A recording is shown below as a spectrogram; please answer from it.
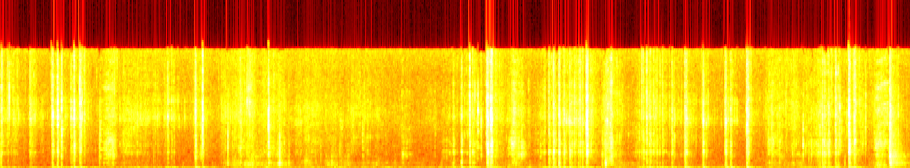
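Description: A solid, dry yellow bar of soap held in the palm is sliced into flakes with a metal blade. It makes a run of crisp, bright shaving and scraping strokes, each ending quickly, over a low, muffled rumble.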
